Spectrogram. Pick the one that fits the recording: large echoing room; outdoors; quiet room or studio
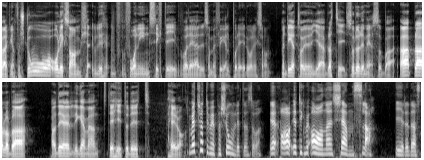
quiet room or studio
